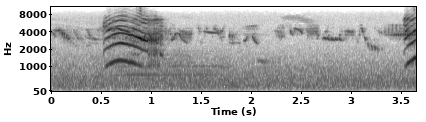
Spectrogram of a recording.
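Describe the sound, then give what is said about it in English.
A single loud, harmonic bird call played from a phone bird-song app near the M621 rises and falls for about half a second, followed by a few faint high chirps over a steady low background rumble. No one speaks. “I've got an app that plays all the bird songs.”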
